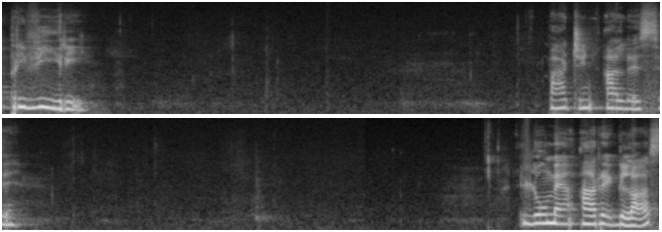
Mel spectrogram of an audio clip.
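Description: An elderly woman speaks with animation into a microphone, with pauses between phrases.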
